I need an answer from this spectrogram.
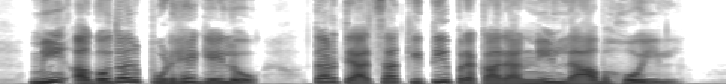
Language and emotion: Marathi, neutral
